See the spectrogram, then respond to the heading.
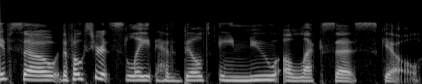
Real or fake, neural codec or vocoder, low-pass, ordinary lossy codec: real; none; 7.2 kHz; MP3, 64 kbps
